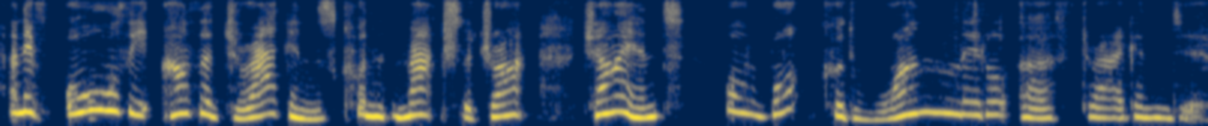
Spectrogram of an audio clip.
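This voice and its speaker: A woman with a fairly high voice, talking like a children's author at a read-aloud. Her pace is slow and informal. The sound is dry and somewhat lo-fi. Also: lively intonation, dry recording.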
